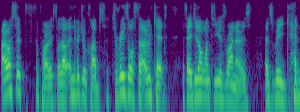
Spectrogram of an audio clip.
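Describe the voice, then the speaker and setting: Someone with a New Zealand accent talks at a fairly quick pace. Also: man. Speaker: student election candidate. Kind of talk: campaign speech.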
